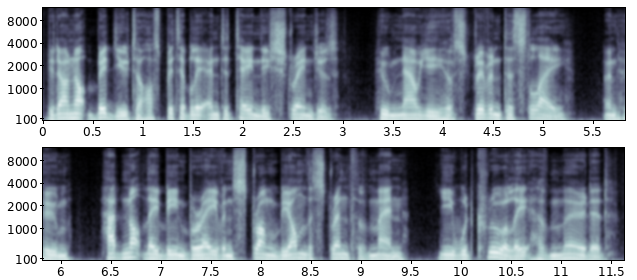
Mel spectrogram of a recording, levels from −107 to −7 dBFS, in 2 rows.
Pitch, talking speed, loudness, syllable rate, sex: 105 Hz, 185 wpm, -20 LUFS, 4.7 syllables/s, male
